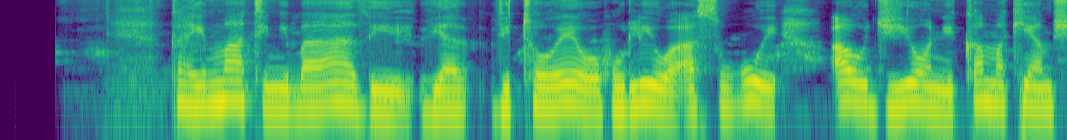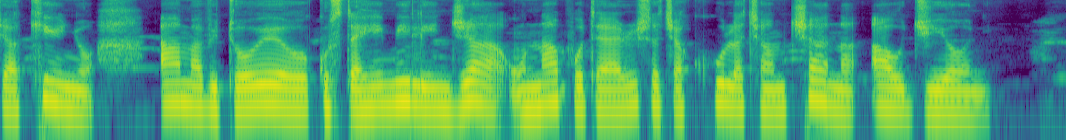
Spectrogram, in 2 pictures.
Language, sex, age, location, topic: Swahili, female, 36-49, Mombasa, agriculture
